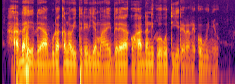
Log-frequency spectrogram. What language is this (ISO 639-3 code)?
kik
